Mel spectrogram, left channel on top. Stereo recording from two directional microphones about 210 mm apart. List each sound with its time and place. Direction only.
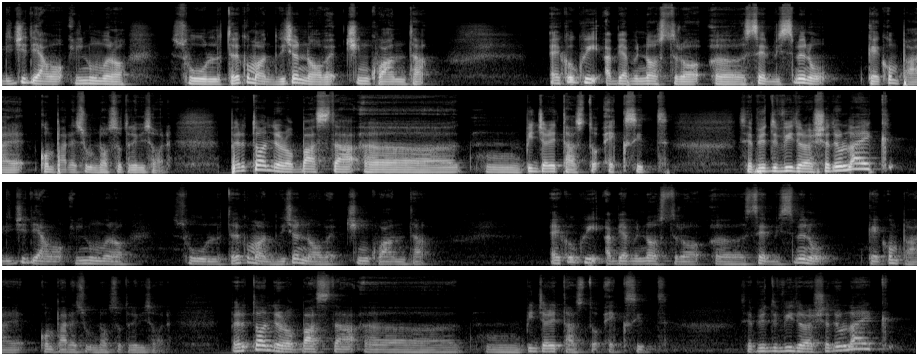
0.0 s speech: 40° left (ahead or behind)
5.5 s speech: 40° left (ahead or behind)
